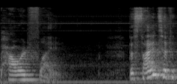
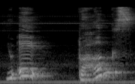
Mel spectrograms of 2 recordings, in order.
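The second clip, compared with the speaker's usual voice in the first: high, softer incredulous question; mildly stunned, pitch lifting on the question; stuttering disbelief; 8 semitones higher, 7 dB quieter, much slower than usual. A narrator's reading. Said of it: "stuttered one".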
